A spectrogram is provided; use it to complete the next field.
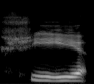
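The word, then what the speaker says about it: Sidhe: and it was called the Mystic She, and it was spelled, you know, S-I-D-H-E. It was spelled like the Celtic way.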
